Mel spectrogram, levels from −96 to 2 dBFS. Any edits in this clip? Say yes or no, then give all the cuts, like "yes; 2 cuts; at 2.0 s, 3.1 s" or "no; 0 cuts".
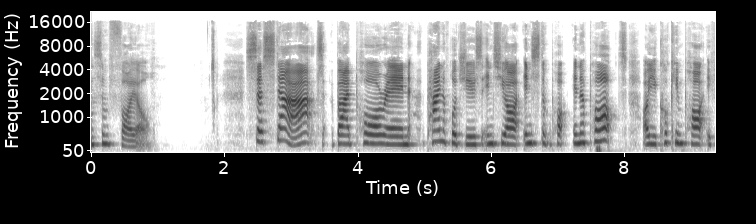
no; 0 cuts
